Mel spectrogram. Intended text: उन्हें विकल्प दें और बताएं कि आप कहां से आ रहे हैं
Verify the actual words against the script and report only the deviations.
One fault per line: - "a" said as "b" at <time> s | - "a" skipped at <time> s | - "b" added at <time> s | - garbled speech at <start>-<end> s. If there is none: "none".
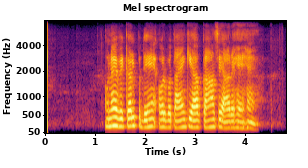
none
